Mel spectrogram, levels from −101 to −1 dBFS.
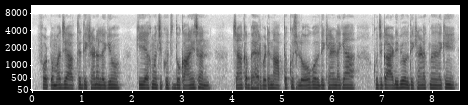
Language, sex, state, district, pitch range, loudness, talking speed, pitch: Hindi, male, Uttarakhand, Uttarkashi, 115-120 Hz, -24 LUFS, 210 wpm, 115 Hz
